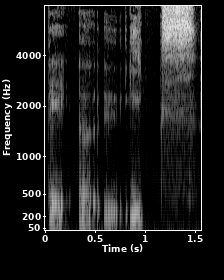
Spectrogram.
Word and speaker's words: peux: Okay, P-E-U-X. Okay, you don't pronounce the final X.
